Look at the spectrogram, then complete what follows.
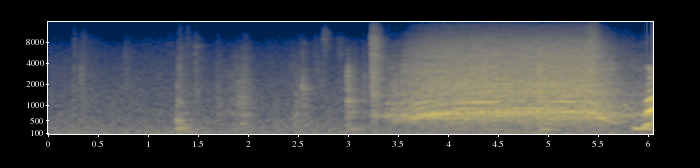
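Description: A handheld hair dryer is switched on about three seconds in. Its motor whine and rushing air come up quickly, run steadily for a couple of seconds, then stop and wind down as it is switched off.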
